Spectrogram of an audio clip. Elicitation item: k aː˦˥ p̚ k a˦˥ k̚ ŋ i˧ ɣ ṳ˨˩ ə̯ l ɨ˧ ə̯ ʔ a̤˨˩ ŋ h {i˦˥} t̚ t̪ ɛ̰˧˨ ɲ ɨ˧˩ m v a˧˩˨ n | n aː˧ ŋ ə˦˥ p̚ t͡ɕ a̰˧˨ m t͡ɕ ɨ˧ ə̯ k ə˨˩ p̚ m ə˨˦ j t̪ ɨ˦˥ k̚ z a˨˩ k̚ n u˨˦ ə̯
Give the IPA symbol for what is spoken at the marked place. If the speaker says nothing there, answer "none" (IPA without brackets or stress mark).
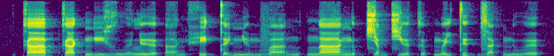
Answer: i˦˥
